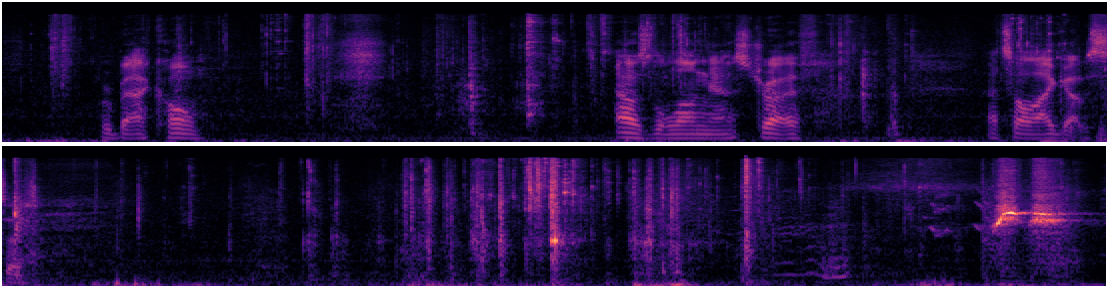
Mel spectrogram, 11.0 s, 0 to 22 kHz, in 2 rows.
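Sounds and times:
keys rattling in a deadbolt lock: 2.2s - 3.2s, 7.0s - 9.5s
short high squeak: 9.5s - 11.0s.

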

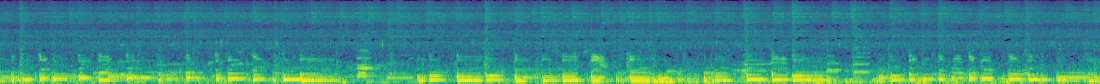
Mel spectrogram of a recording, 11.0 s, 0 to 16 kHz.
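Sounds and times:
drums: 0.0s - 11.0s
electric guitar: 0.0s - 11.0s
upright double bass: 0.0s - 11.0s.

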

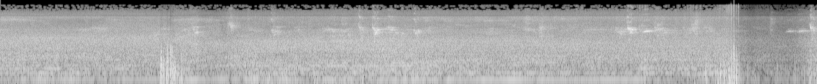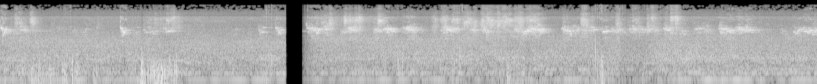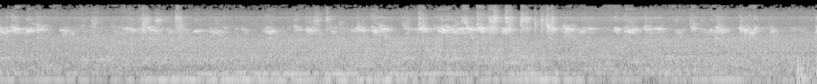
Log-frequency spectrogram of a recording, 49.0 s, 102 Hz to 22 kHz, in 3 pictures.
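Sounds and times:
steady low hum: 0.0s - 49.0s
budgerigars chirping: 21.6s - 48.6s.

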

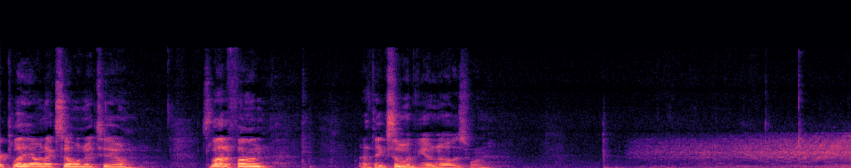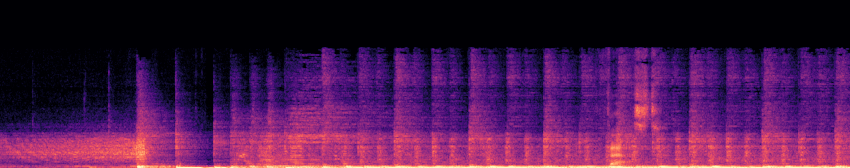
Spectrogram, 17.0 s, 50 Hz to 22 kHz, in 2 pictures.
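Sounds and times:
electric guitar: 7.8s - 17.0s
rock band playing: 9.8s - 17.0s.

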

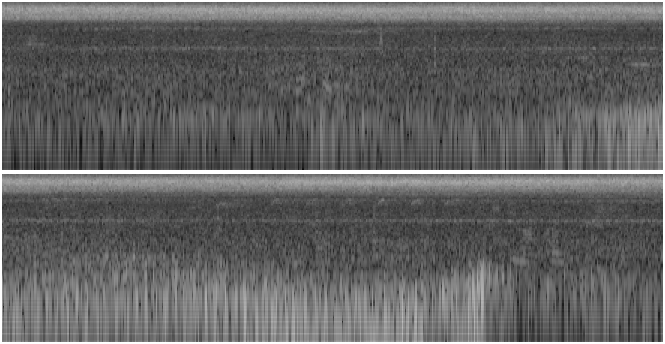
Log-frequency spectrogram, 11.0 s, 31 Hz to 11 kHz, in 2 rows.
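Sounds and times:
high-pitched hiss: 0.0s - 11.0s
wind buffeting microphone: 3.8s - 11.0s.

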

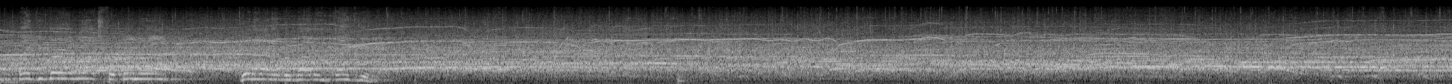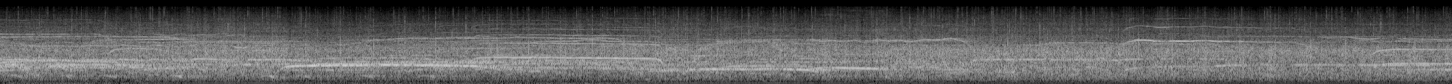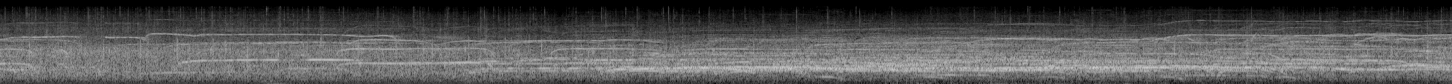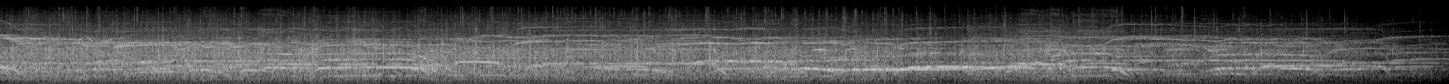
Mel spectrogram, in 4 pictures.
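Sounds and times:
audience applauding: 0.0s - 58.0s
crowd shouts and whoops: 0.0s - 58.0s.

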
